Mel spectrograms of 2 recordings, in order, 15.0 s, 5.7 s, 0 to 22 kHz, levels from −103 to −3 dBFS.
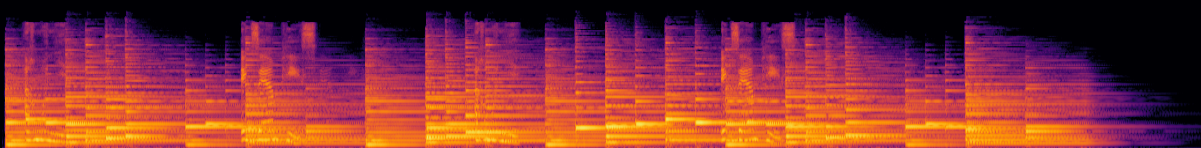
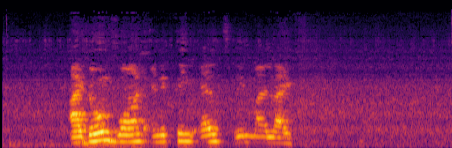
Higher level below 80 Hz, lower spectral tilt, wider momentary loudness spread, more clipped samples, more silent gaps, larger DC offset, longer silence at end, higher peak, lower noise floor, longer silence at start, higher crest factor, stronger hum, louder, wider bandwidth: first, -54 dBFS vs -60 dBFS; second, -6.5 dB/octave vs -9 dB/octave; second, 10 LU vs 16 LU; neither; neither; neither; second, 1.3 s vs 2 s; about the same, -2 dBFS vs -2 dBFS; first, -78 dBFS vs -49 dBFS; second, 0.05 s vs 0.85 s; about the same, 16 dB vs 18 dB; neither; about the same, -18 LUFS vs -18 LUFS; first, 12 kHz vs 7.4 kHz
